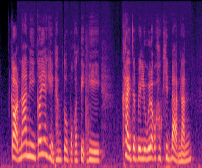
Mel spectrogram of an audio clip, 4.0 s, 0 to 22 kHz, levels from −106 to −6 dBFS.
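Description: From 0.34 s to the end, the speech turns grainy, likely from low bit depth without dither, around 10 bits. Unlike steady hiss, the grit rises and falls with the speech.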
